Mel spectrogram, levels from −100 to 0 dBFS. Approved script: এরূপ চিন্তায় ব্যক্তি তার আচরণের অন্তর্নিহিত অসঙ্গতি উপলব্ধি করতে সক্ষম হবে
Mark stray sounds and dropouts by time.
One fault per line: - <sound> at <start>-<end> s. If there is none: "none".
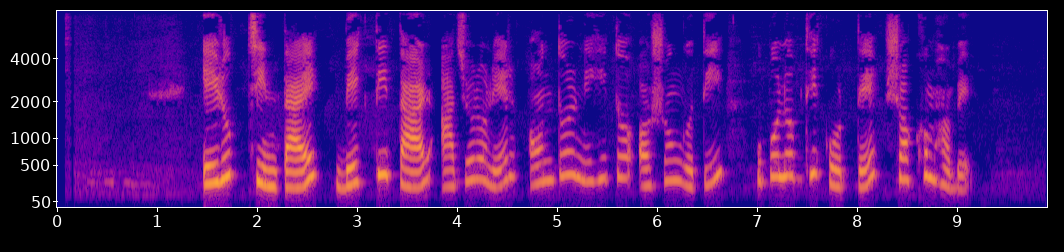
none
